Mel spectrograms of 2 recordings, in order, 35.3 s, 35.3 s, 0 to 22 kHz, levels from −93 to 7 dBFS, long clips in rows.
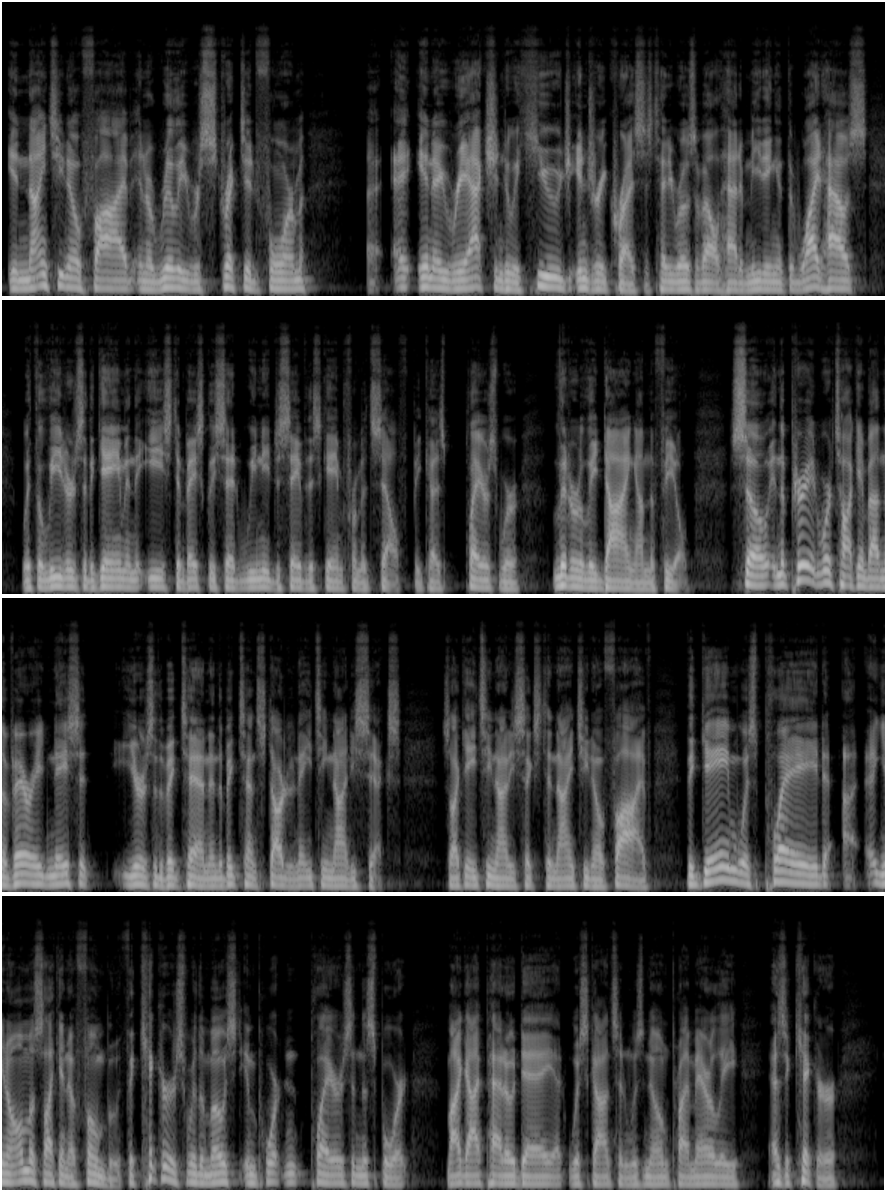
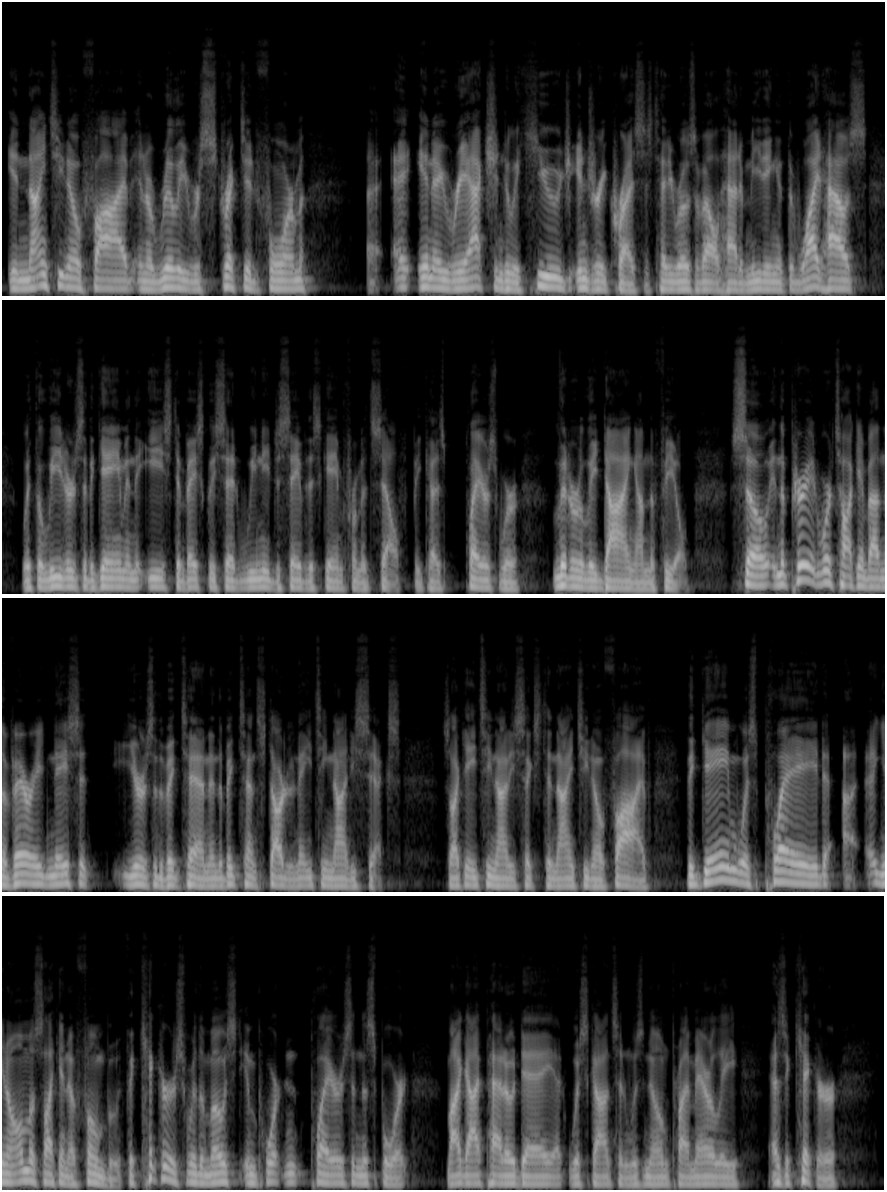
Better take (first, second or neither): first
